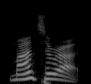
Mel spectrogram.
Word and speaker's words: Montserrat: If you were living in, if you're living in the Caribbean, where there's about, how do you pronounce that place? Montserrat. Montserrat.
